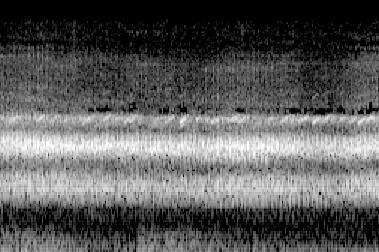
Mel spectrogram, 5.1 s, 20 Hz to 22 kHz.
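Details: Dense chorus of gray treefrogs (Hyla versicolor) in May 2010, with a thunderstorm approaching, overlapping musical trills forming a buzzing wall of sound, with spring peepers calling in the background.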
